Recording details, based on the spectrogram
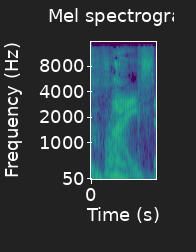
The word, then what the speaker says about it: Crysis: It's spelled C-R-Y. – Ooh, it's Crysis, so it's Crysis. Like crying.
